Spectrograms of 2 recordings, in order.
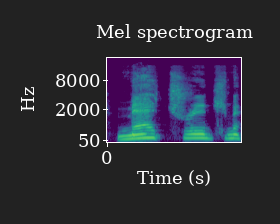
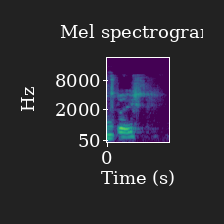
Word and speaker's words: Maastricht: We did Oh, there was this place I still can't freaking pronounce it. Matridge. I don't. I'm horrible. Mannheim, It's not. It's like it's. I want to say it's like München, Mastrid. I don't. Maastricht, That's Maastricht.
